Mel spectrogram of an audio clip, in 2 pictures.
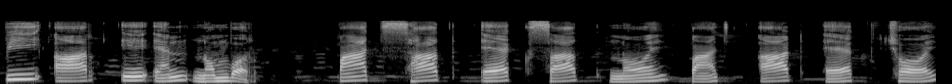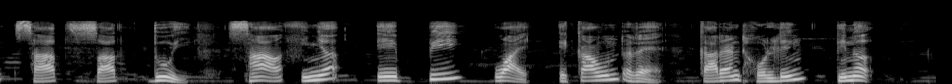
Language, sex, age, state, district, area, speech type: Santali, male, 30-45, West Bengal, Bankura, rural, read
